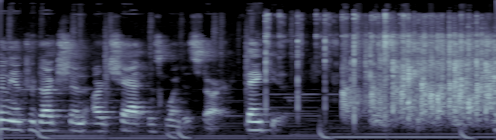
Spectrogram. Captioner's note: applause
